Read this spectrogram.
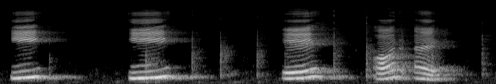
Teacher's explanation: इन स्वरों का उच्चारण जीभ के अगले वाले भाग से होता है। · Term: अग्रस्वर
